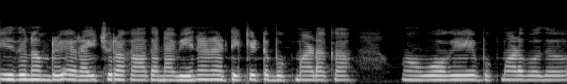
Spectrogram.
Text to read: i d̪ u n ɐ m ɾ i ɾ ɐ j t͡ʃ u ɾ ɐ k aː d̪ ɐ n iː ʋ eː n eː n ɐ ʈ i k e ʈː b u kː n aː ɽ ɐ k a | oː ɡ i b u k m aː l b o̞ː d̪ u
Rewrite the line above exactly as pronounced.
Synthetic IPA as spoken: i d̪ u n ɐ m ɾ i ɾ ɐ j t͡ʃ u ɾ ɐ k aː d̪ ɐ n aː ʋ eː n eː n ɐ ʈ i k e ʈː b u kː m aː ɽ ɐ k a | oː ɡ i b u k m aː ɽ b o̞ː d̪ u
